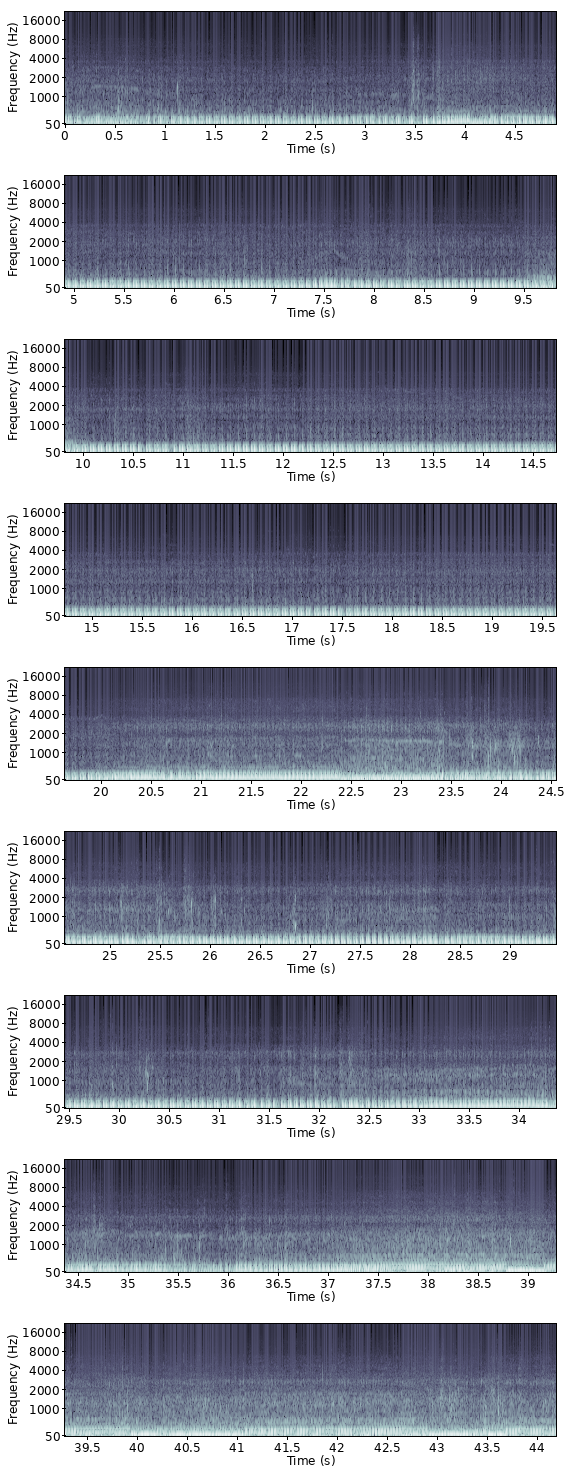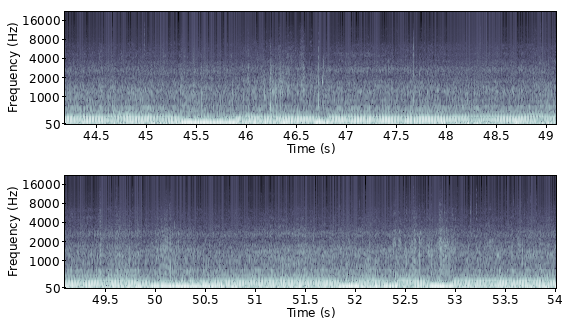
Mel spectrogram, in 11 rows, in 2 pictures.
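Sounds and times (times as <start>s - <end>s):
motorcycle engine running: 0.0s - 54.0s.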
